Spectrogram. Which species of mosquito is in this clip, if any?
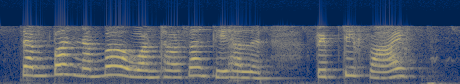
no mosquito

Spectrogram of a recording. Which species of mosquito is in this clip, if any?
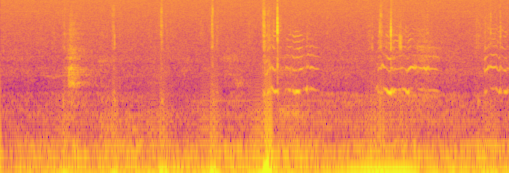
Anopheles arabiensis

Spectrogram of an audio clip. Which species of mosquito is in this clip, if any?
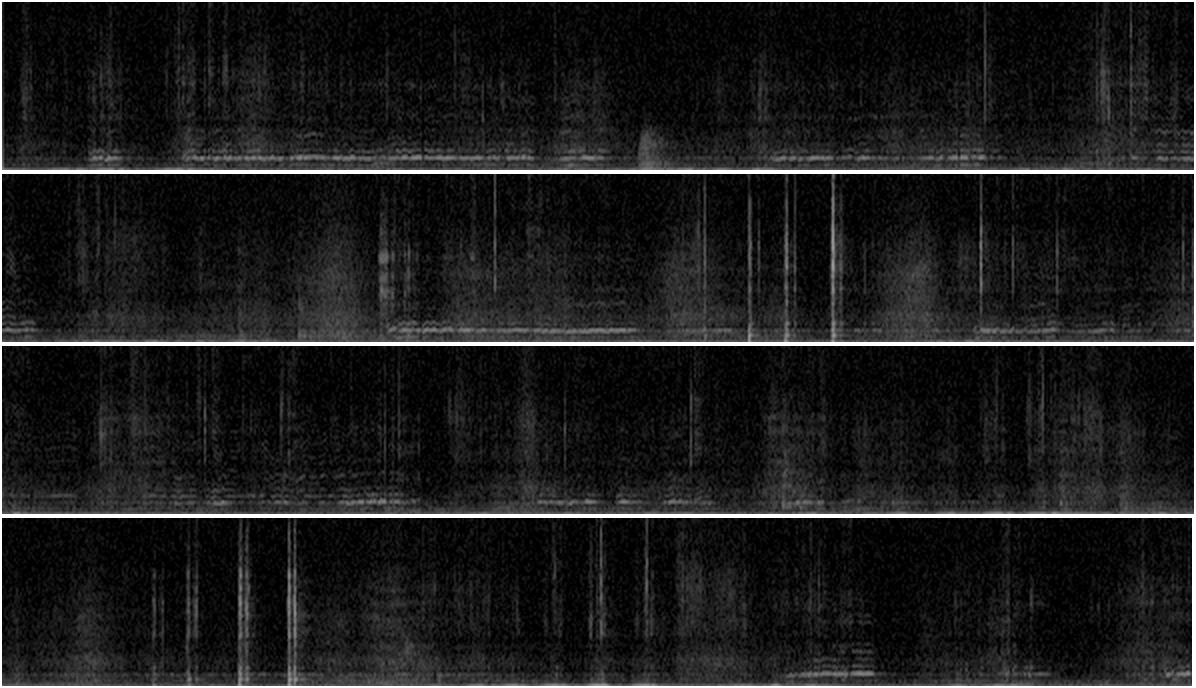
Anopheles arabiensis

